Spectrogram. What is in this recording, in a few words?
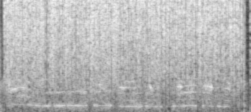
Walkie Talkie Female Chatter; Communications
